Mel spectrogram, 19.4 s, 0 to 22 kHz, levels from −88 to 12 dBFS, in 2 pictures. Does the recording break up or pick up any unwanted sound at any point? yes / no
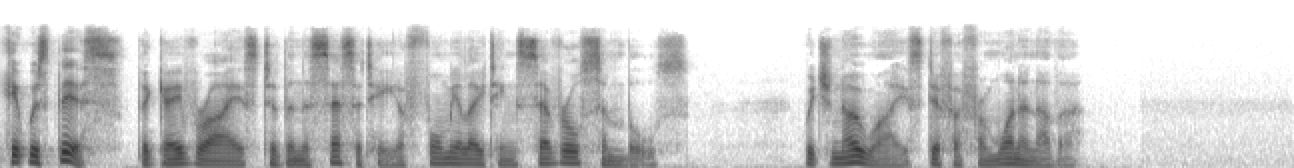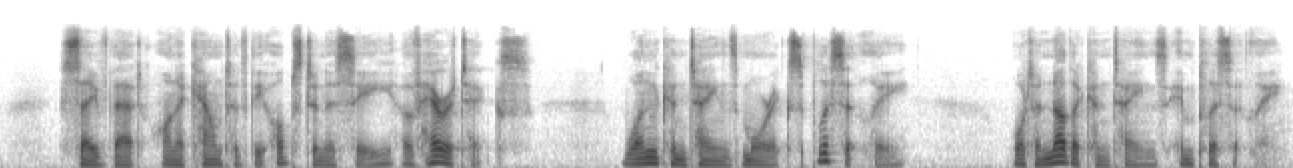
no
